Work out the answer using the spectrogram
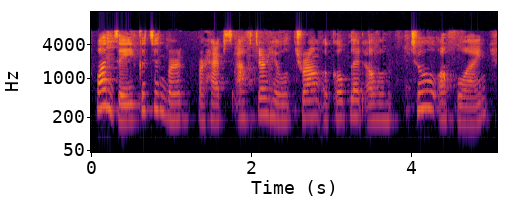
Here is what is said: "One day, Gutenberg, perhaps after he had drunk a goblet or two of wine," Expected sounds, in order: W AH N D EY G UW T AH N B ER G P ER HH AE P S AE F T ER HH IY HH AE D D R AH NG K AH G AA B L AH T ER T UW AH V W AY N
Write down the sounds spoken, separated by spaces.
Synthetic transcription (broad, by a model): W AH N D EY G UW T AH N B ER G P ER HH AE P S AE F T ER HH IY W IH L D R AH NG AH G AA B L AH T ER T UW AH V W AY N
